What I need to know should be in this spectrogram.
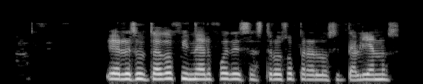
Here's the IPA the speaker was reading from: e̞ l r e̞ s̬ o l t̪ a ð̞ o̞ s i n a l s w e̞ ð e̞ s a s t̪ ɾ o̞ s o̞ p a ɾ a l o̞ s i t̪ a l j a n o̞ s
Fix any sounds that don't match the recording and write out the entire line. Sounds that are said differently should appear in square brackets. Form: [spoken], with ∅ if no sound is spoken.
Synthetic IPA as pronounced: e̞ l r e̞ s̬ [u] l t̪ a ð̞ o̞ [f] i n a l [f] w e̞ ð e̞ s a s t̪ ɾ o̞ s o̞ p a ɾ a l o̞ s i t̪ a l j a n o̞ s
